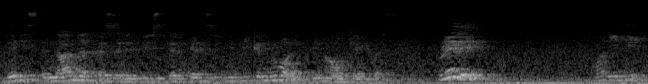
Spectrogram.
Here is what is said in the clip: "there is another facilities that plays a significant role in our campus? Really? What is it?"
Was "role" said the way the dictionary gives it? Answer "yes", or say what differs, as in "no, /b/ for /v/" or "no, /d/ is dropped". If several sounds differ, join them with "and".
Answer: no, /n/ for /l/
